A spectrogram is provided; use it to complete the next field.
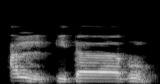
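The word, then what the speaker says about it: ٱلْكِتَابُ: তাহলে উচ্চারণ হচ্ছে আল কিতাবু। এখানে লামটা উচ্চারিত হচ্ছে। লামটা এখানে উচ্চারিত হচ্ছে আল কিতাবু।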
